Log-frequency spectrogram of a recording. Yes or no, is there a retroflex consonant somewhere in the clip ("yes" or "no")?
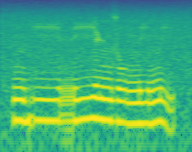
yes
